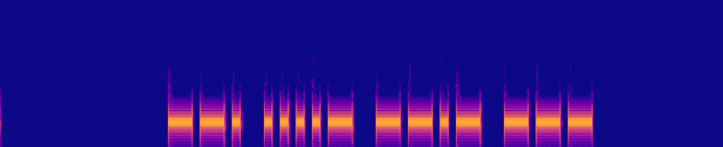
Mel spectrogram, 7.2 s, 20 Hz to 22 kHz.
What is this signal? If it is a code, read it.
Morse code, heard as a keyed tone, about 15 wpm, 700 Hz. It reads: G4QO
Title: DXCC-100 Call Signs - 4 Characters - Repeated 3x - 15wpm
